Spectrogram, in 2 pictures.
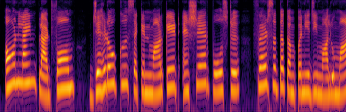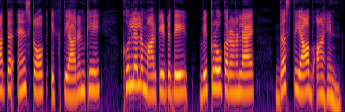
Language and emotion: Sindhi, neutral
